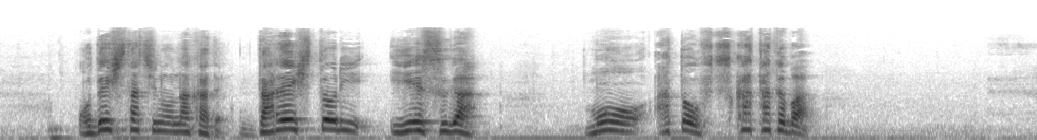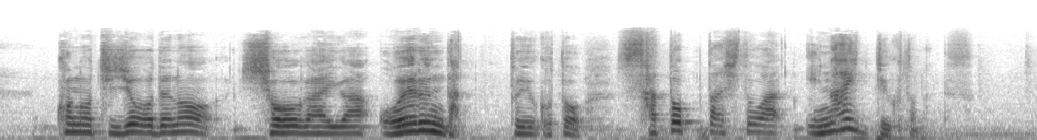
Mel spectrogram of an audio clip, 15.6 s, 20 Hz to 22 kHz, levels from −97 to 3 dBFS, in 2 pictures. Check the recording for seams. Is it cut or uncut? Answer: cut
